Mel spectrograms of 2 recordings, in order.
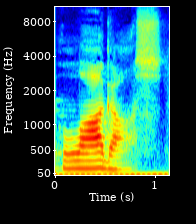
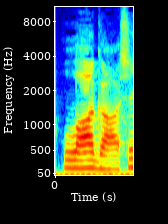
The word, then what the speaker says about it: logos: Now, the phrase the Word, okay, Word, W-O-R-D, Word comes from the Greek word logos, logos. And you've probably seen this many times, especially in Bible studies and such. It's spelled L-O-G-O-S.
